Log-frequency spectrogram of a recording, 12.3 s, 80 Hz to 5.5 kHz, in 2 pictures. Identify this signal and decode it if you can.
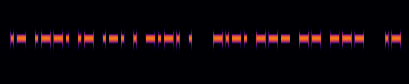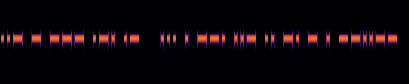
Morse code, heard as a keyed tone, about 26 wpm, 800 Hz. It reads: APARECE COMO AUTORA SEGUINTE,
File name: audios / portugais / portugais texte en clair 1 vitesse 26 mots minutes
